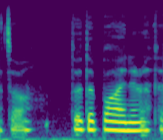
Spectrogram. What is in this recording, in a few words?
"blaen", Welsh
